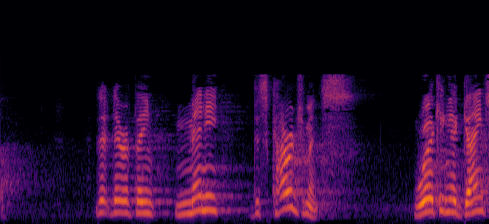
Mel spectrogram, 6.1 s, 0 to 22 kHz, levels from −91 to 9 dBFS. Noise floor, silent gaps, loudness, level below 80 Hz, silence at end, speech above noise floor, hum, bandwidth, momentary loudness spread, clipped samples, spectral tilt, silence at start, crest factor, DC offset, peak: -71 dBFS; none; -29 LUFS; -88 dBFS; 0 s; 42 dB; none; 5.8 kHz; 17 LU; under 0.1%; -9 dB/octave; 0 s; 22 dB; under 0.1%; -10 dBFS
